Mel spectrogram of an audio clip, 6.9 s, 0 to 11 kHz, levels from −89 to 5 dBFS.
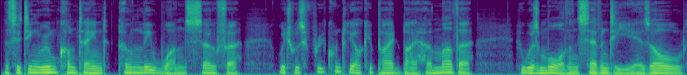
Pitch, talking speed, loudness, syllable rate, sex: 105 Hz, 185 wpm, -17 LUFS, 5.8 syllables/s, male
